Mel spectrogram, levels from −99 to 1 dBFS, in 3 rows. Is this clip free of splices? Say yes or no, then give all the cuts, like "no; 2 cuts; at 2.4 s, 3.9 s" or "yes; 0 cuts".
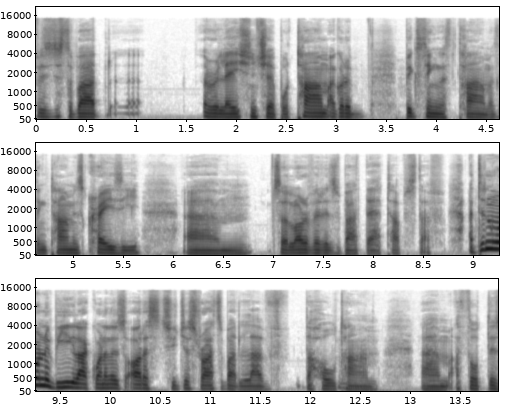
yes; 0 cuts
